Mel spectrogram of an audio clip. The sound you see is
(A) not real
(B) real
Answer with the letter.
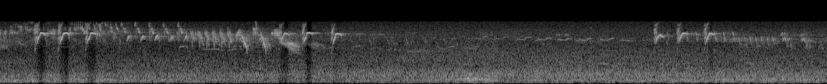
B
